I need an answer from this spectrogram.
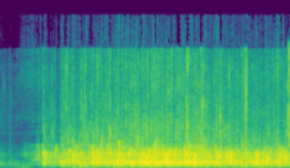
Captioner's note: audience applauds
